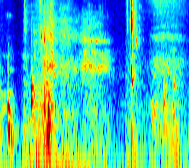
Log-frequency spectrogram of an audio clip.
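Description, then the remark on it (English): Someone slurps a Red Bull energy drink: a few short, wet mouth bursts with brief pauses between them and one sharper slurp near the end. Nobody speaks. “Drink your Red Bull.”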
